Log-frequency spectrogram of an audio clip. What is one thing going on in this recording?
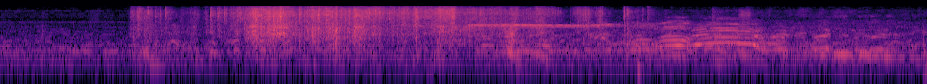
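Spectators cheer and clap from the stands.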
